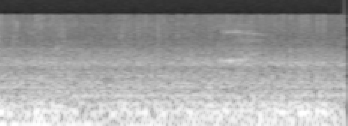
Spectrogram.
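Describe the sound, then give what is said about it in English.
Steady, dense low rumble inside a car driving home from work, a constant engine and road drone with no voices and little change in loudness throughout. “Once again, I am recording from my car on the drive home from work, so I apologize for the recording quality.”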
